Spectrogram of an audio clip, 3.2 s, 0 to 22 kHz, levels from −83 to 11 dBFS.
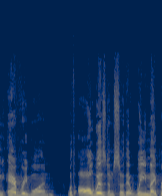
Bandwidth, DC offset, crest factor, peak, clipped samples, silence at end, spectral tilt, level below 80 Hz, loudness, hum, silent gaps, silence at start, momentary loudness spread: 14.5 kHz; under 0.1%; 16 dB; -10 dBFS; under 0.1%; 0 s; -6 dB/octave; -80 dBFS; -25 LUFS; none; none; 0 s; 15 LU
